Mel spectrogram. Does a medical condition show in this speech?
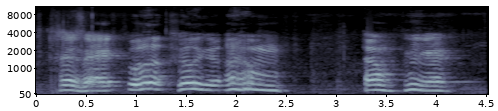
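Yes: cerebral palsy; speech disability.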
